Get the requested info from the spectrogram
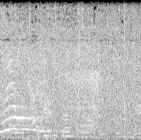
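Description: A woman's drawn-out, high-pitched squeal, rising and then falling over most of a second, followed by a few short, quieter bits of voice.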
